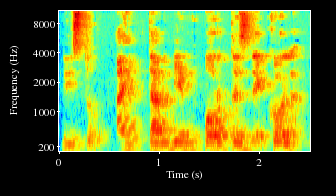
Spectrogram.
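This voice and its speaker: A man's voice: on the high side, fairly even intonation, far from the mic. A man giving an online dog grooming lesson over slides, explaining step by step, often checking in with his students and restarting words. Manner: halting, repeats and corrects words. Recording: echoey room, voice off-mic.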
